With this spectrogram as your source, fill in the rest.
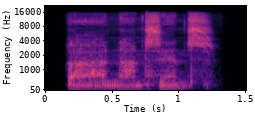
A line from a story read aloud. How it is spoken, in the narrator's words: I forced myself to murmur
